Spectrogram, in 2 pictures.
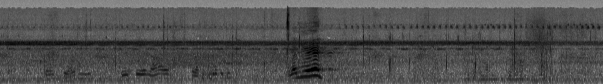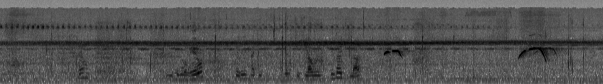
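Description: Young men talk quietly nearby.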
